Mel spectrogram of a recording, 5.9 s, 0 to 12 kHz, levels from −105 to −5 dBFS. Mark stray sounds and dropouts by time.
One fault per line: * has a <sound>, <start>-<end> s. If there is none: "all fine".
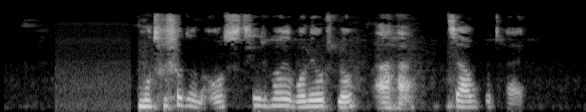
all fine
